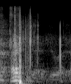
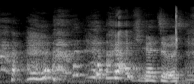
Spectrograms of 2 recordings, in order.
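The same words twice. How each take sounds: First: Said in the usual way. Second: Laughing through I can't do it, high-pitched; giggling, can't hold it together; real laughter breaking in. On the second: Real, not acted. Laughing off his failed impression.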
